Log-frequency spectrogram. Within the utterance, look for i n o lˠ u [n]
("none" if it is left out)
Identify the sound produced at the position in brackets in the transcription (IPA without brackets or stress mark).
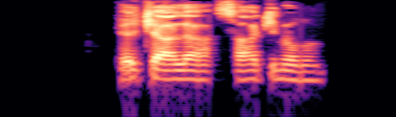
n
